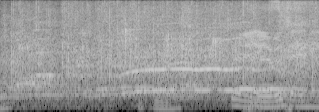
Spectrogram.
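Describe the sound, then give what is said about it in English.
Applause from an audience: a steady, dense wash of clapping throughout, with a man speaking over it. “No other room would that get a round of applause.”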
